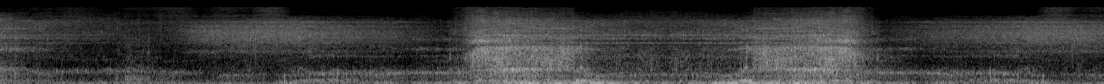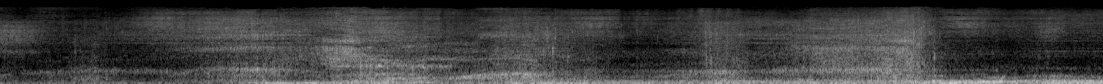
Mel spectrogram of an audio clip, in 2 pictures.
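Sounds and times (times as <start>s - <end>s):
serpent hissing: 0.0s - 22.0s
low rumble: 11.9s - 22.0s.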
